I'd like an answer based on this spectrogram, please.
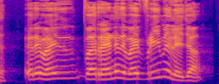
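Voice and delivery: put-on voice, pitched high, naive-sounding.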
